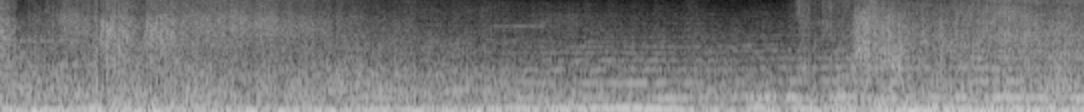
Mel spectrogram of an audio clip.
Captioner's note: gunfire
